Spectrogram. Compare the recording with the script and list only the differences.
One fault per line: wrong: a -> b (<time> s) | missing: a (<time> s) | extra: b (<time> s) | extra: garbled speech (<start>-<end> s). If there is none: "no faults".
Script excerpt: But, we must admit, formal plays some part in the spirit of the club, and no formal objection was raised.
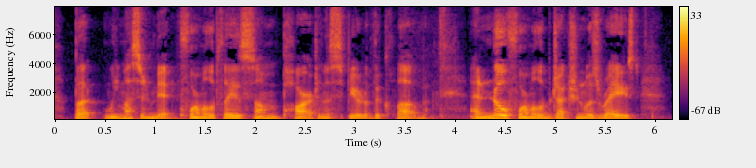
no faults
